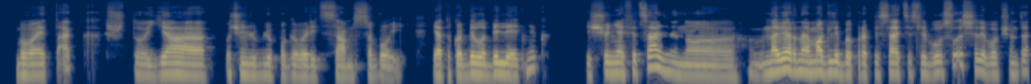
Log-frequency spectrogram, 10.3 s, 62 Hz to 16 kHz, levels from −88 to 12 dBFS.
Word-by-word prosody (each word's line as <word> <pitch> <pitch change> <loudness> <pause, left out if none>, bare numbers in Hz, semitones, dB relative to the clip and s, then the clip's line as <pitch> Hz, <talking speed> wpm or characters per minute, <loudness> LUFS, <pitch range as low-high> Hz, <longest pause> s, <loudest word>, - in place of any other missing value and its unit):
бывает 120 0 0
так, - - -6
что 120 -2 -9
я 120 0 +2
очень 125 - -3
люблю 120 0 -4
поговорить 110 -1 -3
сам 105 -1 -2
с - - -11
собой. 105 -2 -4 0.2
Я 115 - +4
такой 115 - 0
белобилетник 125 +6 +1 0.3
еще 140 - +2
неофициальный, 145 +4 +1
но, 110 -2 -3
наверное, 145 +5 +4
могли 145 0 +4
бы 125 - -1
прописать, 130 0 0
если 130 0 -5
бы 125 +2 -4
услышали, 160 - -3
в 125 - -5
общем-то. 125 +4 -7
125 Hz, 145 wpm, -24 LUFS, 115-135 Hz, 0.3 s, Я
